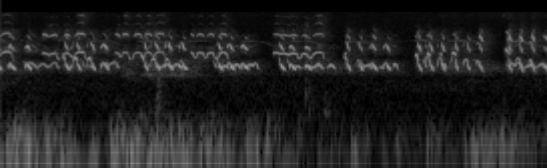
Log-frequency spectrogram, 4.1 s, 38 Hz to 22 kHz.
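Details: Five kestrel chicks at a nest box in Tiszalök, Hungary, beg as the mother arrives with a mouse on 27 June 2024; quick wavering trills and clipped note bursts, about two per second, overlap one another.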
